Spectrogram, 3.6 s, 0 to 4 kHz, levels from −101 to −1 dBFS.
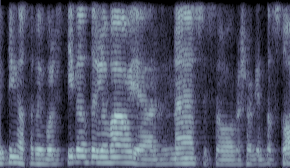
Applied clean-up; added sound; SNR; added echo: neural mask model DeepFilterNet 3.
